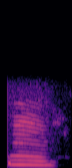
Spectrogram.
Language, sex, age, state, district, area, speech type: Bodo, female, 30-45, Assam, Baksa, rural, conversation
